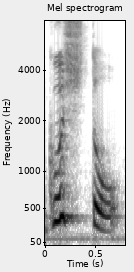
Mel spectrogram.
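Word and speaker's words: gusto: हमारा next word है गुस्तो। It's pronounce S गु। आप जब स्पेनिश लैंग्वेज सीखोगे ना तो इसमें ये वर्ड आता है गुस्तो।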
